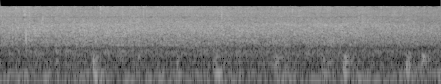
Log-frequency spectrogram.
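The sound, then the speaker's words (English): A crowd at First Baptist Church applauds steadily to honor several women, a dense, even patter of many hands clapping that holds at one level for several seconds without pause or speech. “So I'd like you to honor these women with a round of applause, please.”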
